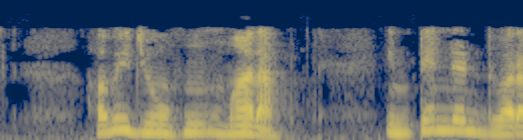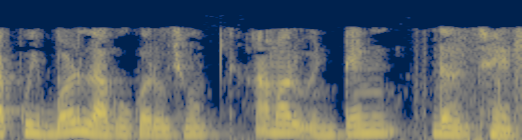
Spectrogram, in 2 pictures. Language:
Gujarati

